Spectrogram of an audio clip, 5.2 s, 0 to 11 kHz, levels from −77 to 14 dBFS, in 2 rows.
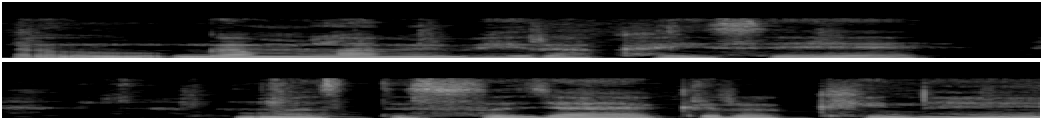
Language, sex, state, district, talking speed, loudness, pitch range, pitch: Hindi, female, Chhattisgarh, Balrampur, 115 wpm, -28 LUFS, 165-185 Hz, 170 Hz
